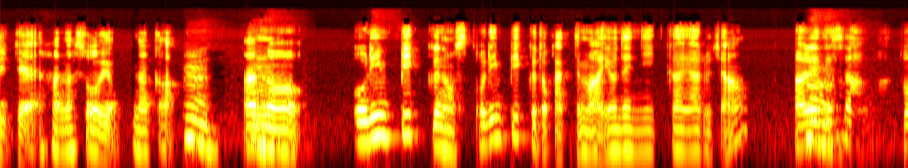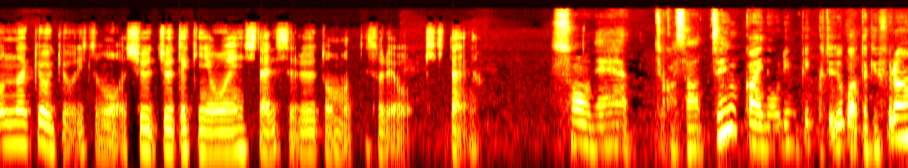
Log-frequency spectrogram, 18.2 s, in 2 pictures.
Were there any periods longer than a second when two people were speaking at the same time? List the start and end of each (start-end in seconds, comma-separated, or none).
none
